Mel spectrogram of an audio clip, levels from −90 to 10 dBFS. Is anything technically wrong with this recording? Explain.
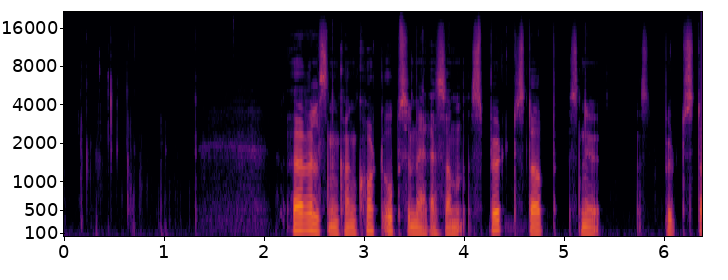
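No, nothing technically wrong is audible in this recording.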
